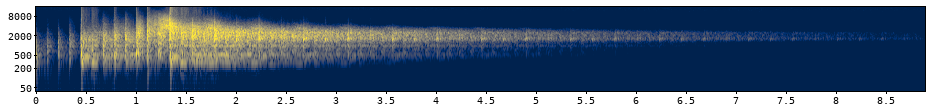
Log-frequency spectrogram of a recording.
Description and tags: loop filtrator2
filtered percussion loop with fx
